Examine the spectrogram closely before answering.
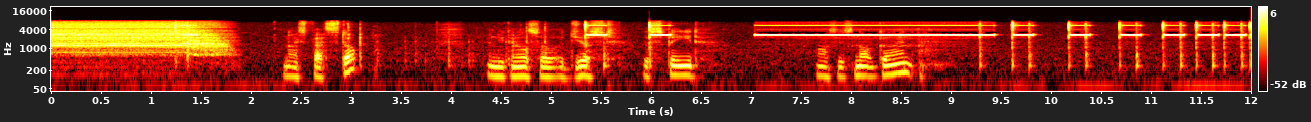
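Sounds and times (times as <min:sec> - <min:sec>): short high beeps: 0:05.4 - 0:06.2.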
